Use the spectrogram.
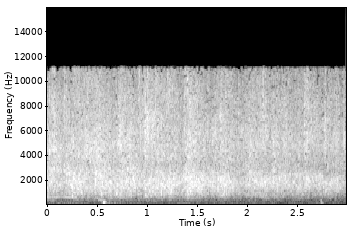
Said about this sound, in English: Would you make welcome Amanda Turner? Would you do that?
